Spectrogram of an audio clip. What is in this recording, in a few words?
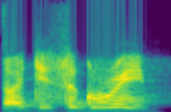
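disagree, gendarmerie female; vo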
